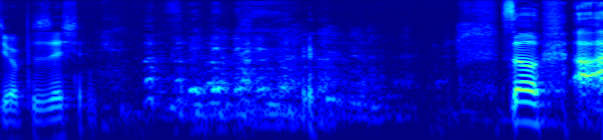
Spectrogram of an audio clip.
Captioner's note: laughter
